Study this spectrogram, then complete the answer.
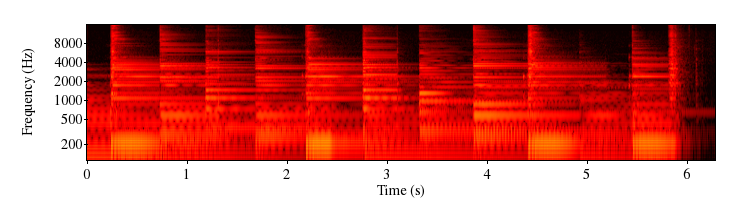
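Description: Guitar notes plucked one after another in a steady, even pattern, each ringing into the next, clear and close with no talking.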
